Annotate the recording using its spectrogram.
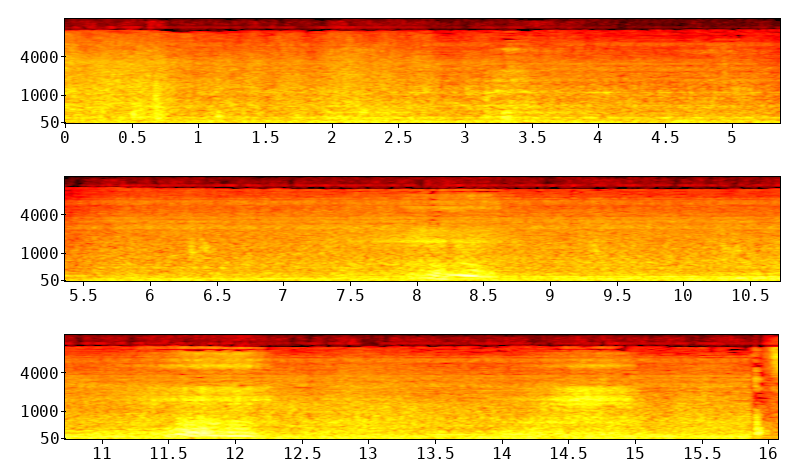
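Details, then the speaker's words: Loud snoring from an adult woman during sleep at night, recorded in her own video diary; low, rough snores rise out of a steady background hum a few seconds apart. Her snoring disturbs her husband's sleep. "I don't think he'll appreciate me waking up with my my loud snoring"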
